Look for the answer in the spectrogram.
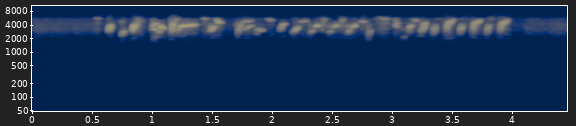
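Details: European goldfinch song from an old 1982–1990 recording: about three and a half seconds of unbroken, rapid tinkling twitter with varied chirps and short whistles, thin in tone over a light hiss.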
